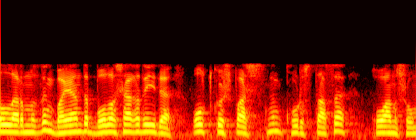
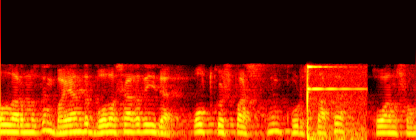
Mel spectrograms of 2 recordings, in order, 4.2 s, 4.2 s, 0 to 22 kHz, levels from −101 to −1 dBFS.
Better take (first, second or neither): first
